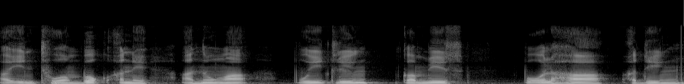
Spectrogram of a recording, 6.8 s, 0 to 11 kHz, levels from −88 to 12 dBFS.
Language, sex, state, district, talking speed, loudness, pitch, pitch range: Mizo, male, Mizoram, Aizawl, 115 wpm, -19 LUFS, 130 Hz, 120-140 Hz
